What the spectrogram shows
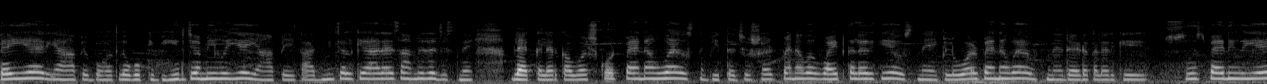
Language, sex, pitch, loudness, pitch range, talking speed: Hindi, female, 235 Hz, -26 LUFS, 220-265 Hz, 255 wpm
